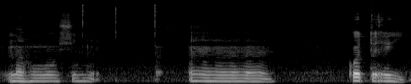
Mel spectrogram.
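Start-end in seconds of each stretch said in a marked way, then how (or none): 3.5-4.1 котрий stressed on final РИЙ; stress on second syllable. Shown as a demonstration. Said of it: "наголошений на другий склад".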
